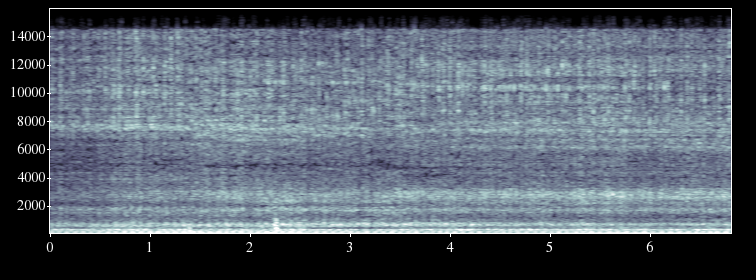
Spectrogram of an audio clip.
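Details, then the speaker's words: Suzuki FA50 small two-stroke revved up, buzzing hard and unevenly with a coarse shaking drone. It is fine at idle but vibrates heavily as the transmission engages; the owner suspects the transmission gearing. Not hot, has oil, cause unclear. "sounds like it's coming from the transmission for the gearing here but it's really vibrating pretty tough"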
